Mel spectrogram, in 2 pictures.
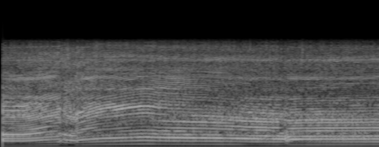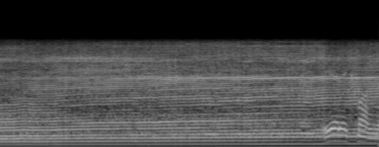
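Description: Ski-doo Elan snowmobile's two-stroke engine running hard as it pulls away, its pitch dipping and climbing back twice in the first four seconds, then holding a steady high note.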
